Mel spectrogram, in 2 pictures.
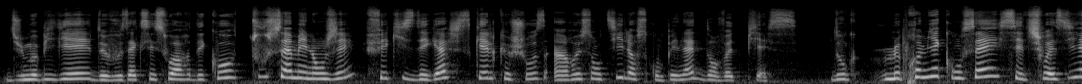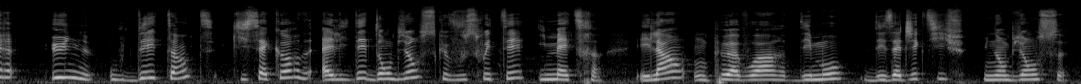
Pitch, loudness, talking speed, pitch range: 250 Hz, -26 LUFS, 150 wpm, 220-290 Hz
